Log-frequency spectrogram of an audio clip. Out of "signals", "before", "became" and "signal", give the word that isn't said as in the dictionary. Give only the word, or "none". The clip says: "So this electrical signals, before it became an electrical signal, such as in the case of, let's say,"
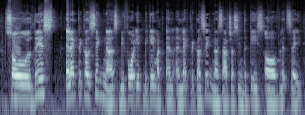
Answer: signals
